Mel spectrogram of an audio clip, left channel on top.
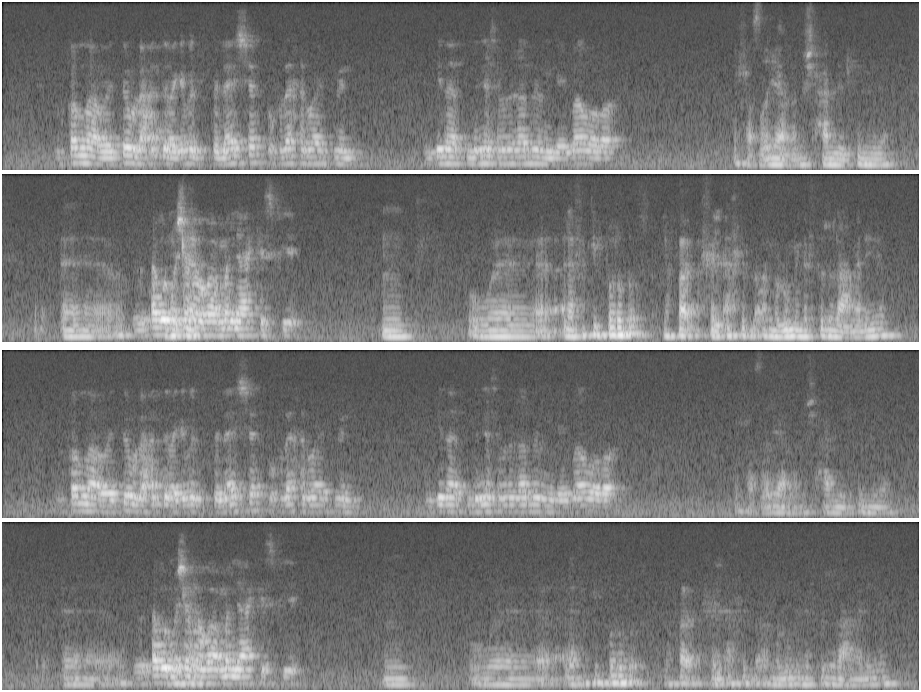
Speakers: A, on the left; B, on the left.
A: مطلع ويترب لحد ما جاب الفلاشة وفي الآخر وقعت منه جينا الدنيا سمير غانم جايباها وراه
B: فظيع ملوش حل الفيلم ده آه وكر
A: أول ما شافها هو عمال يعكس فيها
B: مم. وانا فاكر برضه لف- في الاخر بقى لما جم ينفذوا العمليه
